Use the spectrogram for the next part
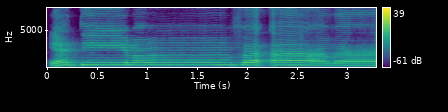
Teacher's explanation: താഇൻ്റെ കൂടെ യാമദ് വന്നു. 2 കൗണ്ട് നീട്ടിക്കൊടുക്കുക. മീമിന് ഫതഹ തെൻവീനാണ് വന്നിട്ടുള്ളത്.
